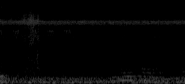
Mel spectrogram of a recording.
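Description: A steady, high-pitched insect chorus drones continuously from nearby grass, like crickets trilling, with a faint low rumble underneath and no break in the sound.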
